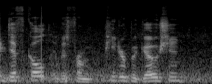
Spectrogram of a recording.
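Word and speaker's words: Boghossian: it was from peter pagosian it spells his name spelled like bogusen and he doesn't like it when you say that um but he he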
